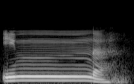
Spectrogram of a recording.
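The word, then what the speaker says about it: إنا: Inna itu gunna musyaddadah karena ada nun bertasydid yang sebelumnya didalii sama huruf hidup atau huruf berharakat. Nah, jadi dia dibacanya dengung dua harakat. Jadi bacanya gini inna.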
